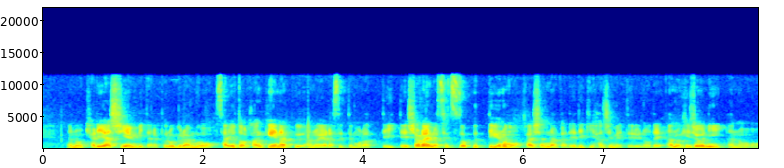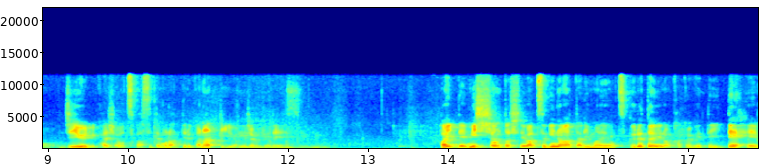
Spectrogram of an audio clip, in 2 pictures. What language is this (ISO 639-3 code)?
jpn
